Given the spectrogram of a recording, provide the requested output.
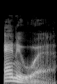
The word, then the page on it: anywhere: anglais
